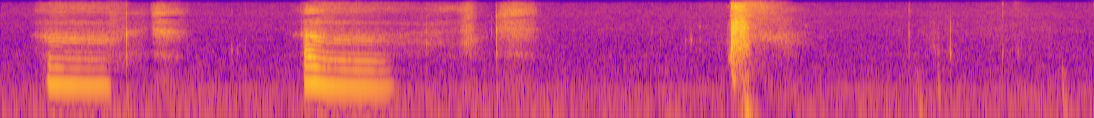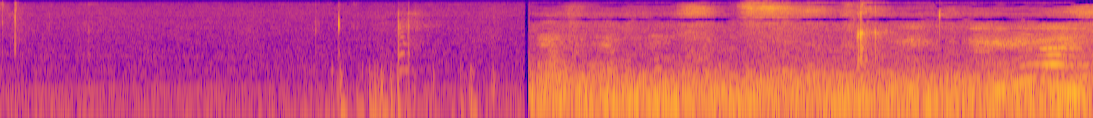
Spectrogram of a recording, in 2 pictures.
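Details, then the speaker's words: Baby sneezing: small, high squeaks, then one sharp, brief sneeze burst, followed by quiet and later room noise. "Oh, goodness. Were you about to sneeze?"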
